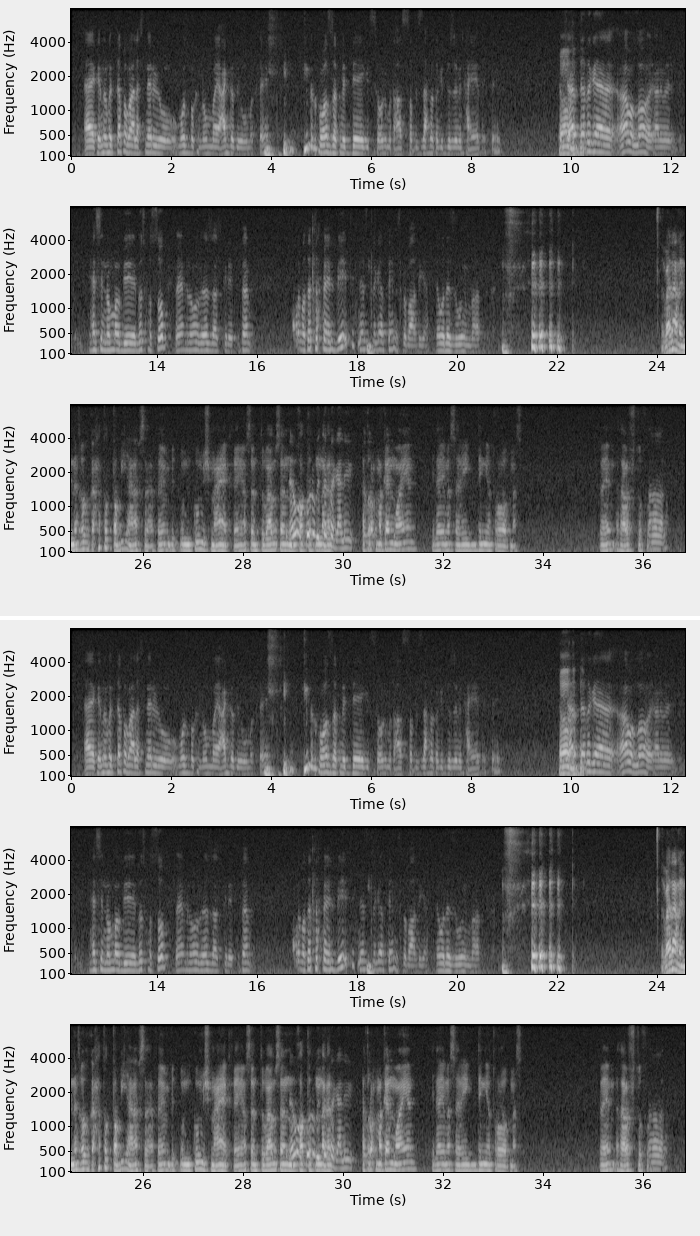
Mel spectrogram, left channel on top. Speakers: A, on the left (about 20°); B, on the right (about 40°).
A: آه كأنهم اتفقوا على سيناريو مسبق ان هم يعقدوا يومك فاهم
B: <laughs>
A: <laughs> الموظف متضايق السواق متعصب الزحمة بقت جزء من حياتك فاهم يعني
B: اه
A: مش عارف
B: ده
A: ده
B: حقيقي.
A: بقى اه والله يعني ب- تحس ان هم بي- بيصحوا الصبح فاهم ان هم بيوزعوا سكريبت فاهم اول ما تطلع من البيت الناس
B: <laughs>
A: تلاقيها بتهمس لبعضيها هو ده الزبون النهارده
B: <laughs> بعيد عن الناس برضه حتى الطبيعة نفسها فاهم بتكون بتكون مش معاك فاهم يعني مثلا تبقى عاوز مثلا
A: هو
B: مخطط
A: كله
B: إنك
A: بيتفق
B: هت-
A: عليه
B: هتروح
A: خلاص
B: مكان معين تلاقي مثلا ايه الدنيا تراب مثلا فاهم متعرفش تخرج
A: اه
